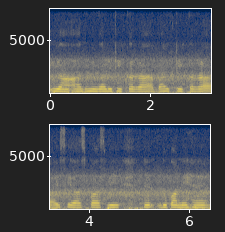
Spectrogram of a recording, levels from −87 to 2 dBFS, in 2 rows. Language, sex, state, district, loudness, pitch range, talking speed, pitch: Hindi, female, Haryana, Rohtak, -16 LUFS, 205-215 Hz, 170 wpm, 210 Hz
